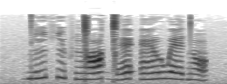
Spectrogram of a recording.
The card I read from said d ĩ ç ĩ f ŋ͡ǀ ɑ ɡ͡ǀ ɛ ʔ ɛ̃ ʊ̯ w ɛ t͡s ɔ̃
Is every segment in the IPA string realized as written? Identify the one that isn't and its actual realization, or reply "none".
t͡s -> d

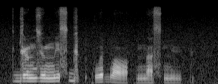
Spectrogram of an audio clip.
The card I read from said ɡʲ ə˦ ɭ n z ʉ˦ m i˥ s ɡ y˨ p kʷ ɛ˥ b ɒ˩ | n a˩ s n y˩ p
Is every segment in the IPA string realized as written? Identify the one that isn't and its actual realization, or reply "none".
none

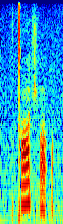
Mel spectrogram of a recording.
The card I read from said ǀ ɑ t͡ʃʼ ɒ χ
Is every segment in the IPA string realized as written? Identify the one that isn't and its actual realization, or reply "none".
χ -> ʔ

